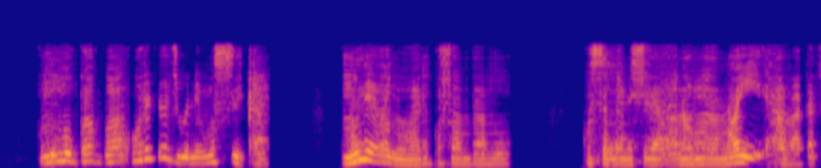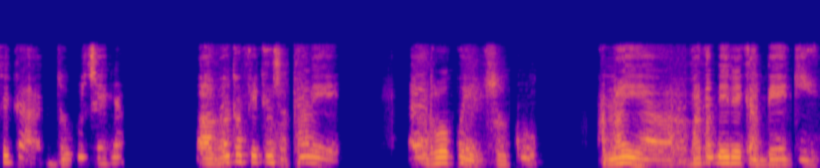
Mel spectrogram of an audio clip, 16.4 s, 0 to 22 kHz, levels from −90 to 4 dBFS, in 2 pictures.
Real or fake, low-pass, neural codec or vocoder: fake; 7.2 kHz; codec, 44.1 kHz, 1.7 kbps, Pupu-Codec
